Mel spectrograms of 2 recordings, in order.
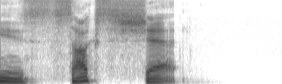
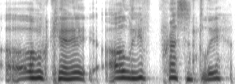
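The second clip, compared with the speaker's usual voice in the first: high, polite urchin voice; Oliver Twist voice; 12 semitones higher than usual. Acted. A friend agreeing on the phone to leave, in a high orphan voice. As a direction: answer like the timid orphan. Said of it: "I'm doing the wrong voice".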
